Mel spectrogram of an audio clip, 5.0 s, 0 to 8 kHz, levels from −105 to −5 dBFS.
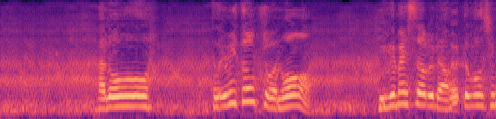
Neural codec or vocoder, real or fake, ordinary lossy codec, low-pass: codec, 16 kHz, 1 kbps, FreqCodec, larger model; fake; none; none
